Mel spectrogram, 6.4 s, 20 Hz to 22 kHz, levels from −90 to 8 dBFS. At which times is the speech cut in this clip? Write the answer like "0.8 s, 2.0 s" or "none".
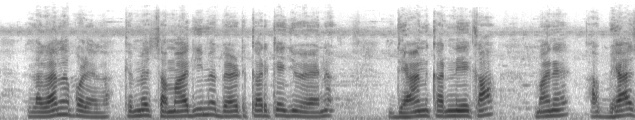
1.1 s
